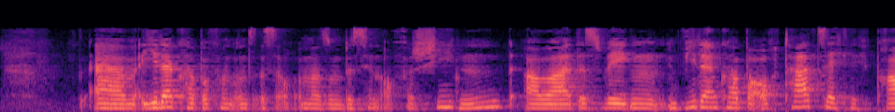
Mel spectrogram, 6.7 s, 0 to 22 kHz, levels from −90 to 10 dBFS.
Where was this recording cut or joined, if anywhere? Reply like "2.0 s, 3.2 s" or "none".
none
